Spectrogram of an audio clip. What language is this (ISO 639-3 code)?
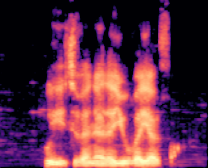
kab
